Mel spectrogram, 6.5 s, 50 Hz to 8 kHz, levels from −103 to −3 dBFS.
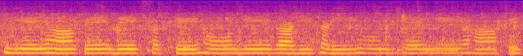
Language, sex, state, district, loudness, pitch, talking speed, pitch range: Hindi, female, Haryana, Jhajjar, -16 LUFS, 210 Hz, 130 wpm, 205-215 Hz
